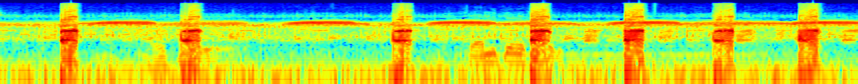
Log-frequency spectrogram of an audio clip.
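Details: A rain frog gives loud, abrupt, clicking chirps roughly once a second, standing out above a constant high-pitched chorus of other frogs.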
